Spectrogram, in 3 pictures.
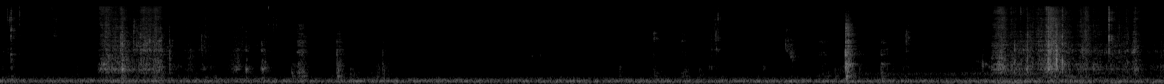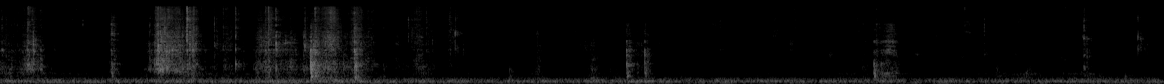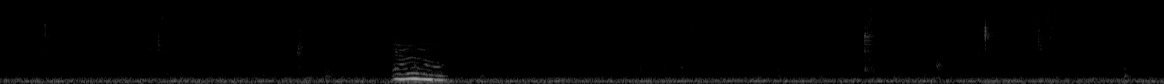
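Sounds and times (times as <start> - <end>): person chewing food: 0.0 - 4.6, 5.2 - 25.3, 31.6 - 34.0
paper wrapper crinkling: 1.0 - 2.7, 9.9 - 12.2, 13.1 - 16.2.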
